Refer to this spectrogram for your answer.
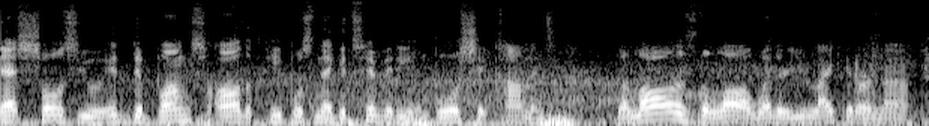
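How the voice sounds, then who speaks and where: Noticeable background noise sits behind a man with a fairly high pitch. He speaks fairly quickly with fairly even intonation. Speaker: First Amendment auditor. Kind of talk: casual vlog talk to camera. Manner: soft-spoken.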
